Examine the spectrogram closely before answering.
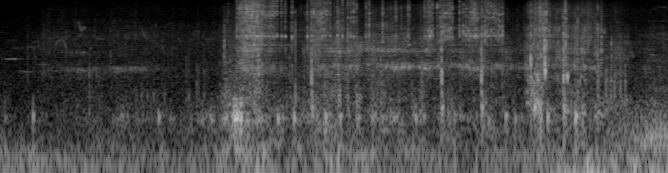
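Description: Spinning reel being cranked hard on a hooked bass, its gears and drag making a rapid clicking clatter that starts about two seconds in.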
